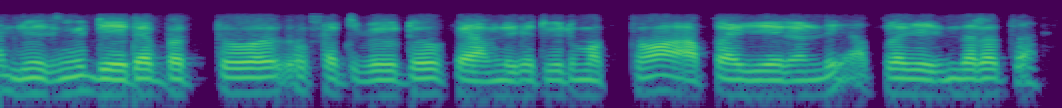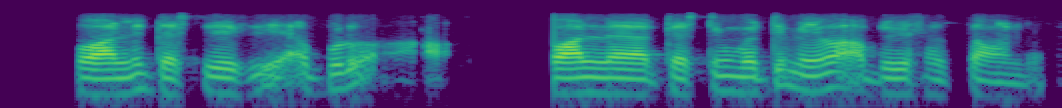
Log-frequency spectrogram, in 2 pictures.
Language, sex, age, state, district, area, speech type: Telugu, male, 60+, Andhra Pradesh, Anakapalli, rural, conversation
